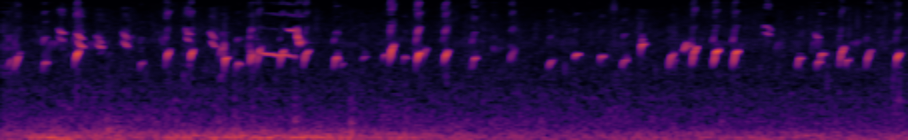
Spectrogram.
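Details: Goldfinch song of crisp repeated chirps strung into a fast twittering run, with a couple of thin whistled notes early on.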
